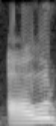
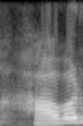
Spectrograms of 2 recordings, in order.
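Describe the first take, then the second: First: The word starts with a vowel sound. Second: The word starts with an h sound. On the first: The speaker calls it right. "इसे हम आवर बोलते हैं" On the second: The speaker calls it wrong. "इसे हम हावर नहीं बोलते"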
